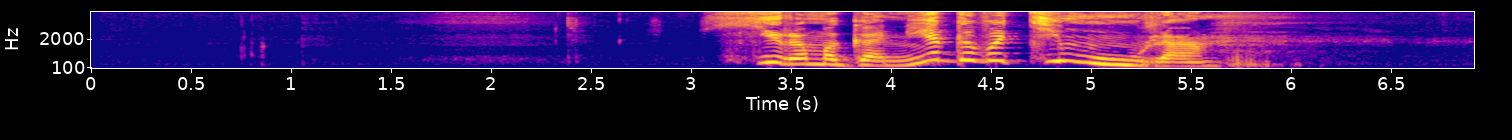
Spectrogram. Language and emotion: Russian, angry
